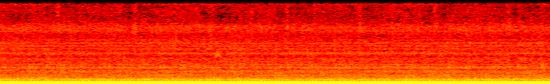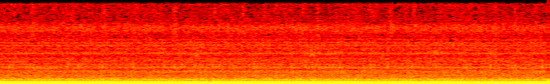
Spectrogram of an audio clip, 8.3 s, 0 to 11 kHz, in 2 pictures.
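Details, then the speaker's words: LIFAN 2000W pure sine wave inverter generator switched from economy mode to the higher setting, about 62–63 dB versus 60–61 in eco: steady, even hum of constant pitch with no surging or misses; running smoothly. "So yeah, it really didn't change a whole lot. You see right there, it's about 62 when I quit talking."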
